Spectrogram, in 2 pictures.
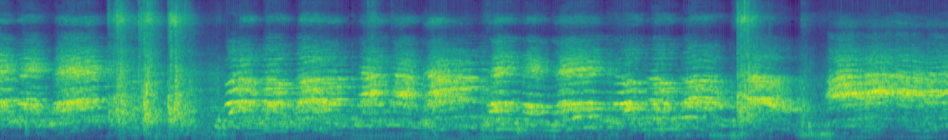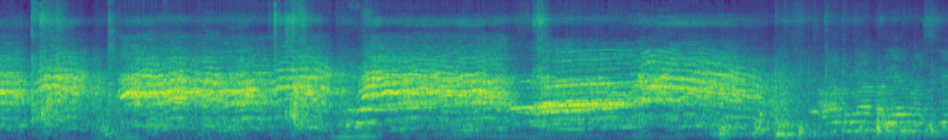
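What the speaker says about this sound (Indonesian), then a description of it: "Coba tepuk semangat baru." Fourth-grade schoolchildren in a classroom perform a tepuk semangat clapping chant, loud group voices chanting in rhythmic bursts punctuated by sharp, regular hand claps and thumps, close and energetic throughout.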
